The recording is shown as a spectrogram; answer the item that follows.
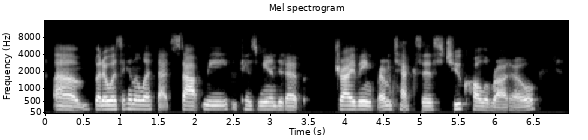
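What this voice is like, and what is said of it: Congested, sick-sounding voice. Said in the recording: “I sound terrible. ... got a terrible sinus infection”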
